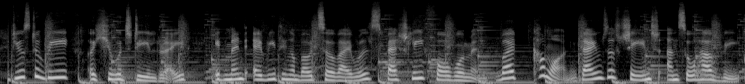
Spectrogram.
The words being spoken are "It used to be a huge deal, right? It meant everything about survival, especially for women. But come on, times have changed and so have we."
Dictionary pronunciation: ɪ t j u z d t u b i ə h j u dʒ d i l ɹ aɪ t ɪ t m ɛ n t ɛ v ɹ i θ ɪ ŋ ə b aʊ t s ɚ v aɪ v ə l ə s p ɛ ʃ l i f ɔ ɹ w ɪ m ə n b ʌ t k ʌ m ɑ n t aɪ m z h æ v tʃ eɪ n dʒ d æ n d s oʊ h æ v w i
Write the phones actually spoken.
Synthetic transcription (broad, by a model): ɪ t j u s t u b i ə h j u dʒ d i l ɹ aɪ t ɪ t m ɛ n t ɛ v ɹ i t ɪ ŋ ə b aʊ t s ɚ v aɪ v ə l s p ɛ ʃ l i f ɔ ɹ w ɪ m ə n b ʌ t k ʌ m ɑ n t aɪ m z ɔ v tʃ eɪ n dʒ æ n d s oʊ h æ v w i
